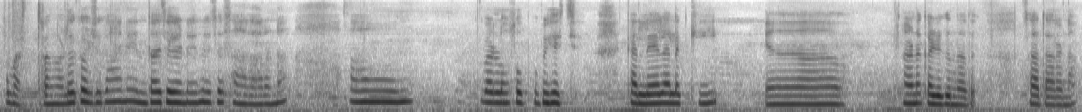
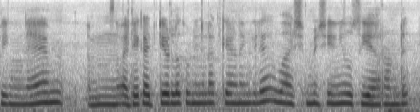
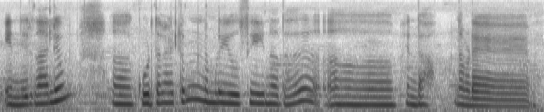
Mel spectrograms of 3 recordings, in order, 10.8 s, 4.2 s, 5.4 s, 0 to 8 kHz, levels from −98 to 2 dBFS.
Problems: background sounds at intervals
